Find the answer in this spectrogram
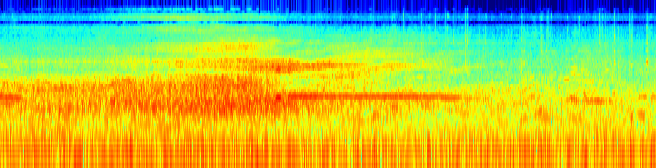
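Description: A LEGO model freight train rolling past close by on plastic track, the rattle of its wheels and cars building to a peak about three and a half seconds in and then fading away. A thin steady tone sounds briefly at the start and again just after the peak.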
